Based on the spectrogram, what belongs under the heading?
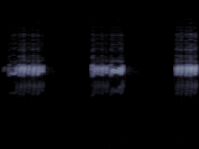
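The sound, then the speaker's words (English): Three short, rolling purrs from a turkey call, imitating the purr sound turkeys make, each a fluttering trill under half a second long, spaced evenly apart. Clear, with silence between them and no talking. “And then there are purrs.”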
